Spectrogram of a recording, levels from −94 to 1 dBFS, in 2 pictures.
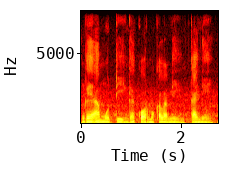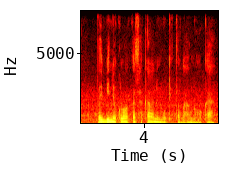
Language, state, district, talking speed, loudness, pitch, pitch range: Kokborok, Tripura, Dhalai, 220 wpm, -21 LUFS, 100 Hz, 90-110 Hz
